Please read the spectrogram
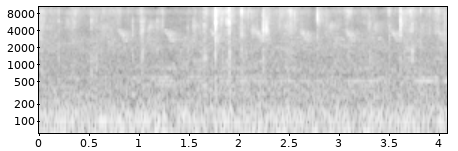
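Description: Rustling and crinkling of a disposable diaper being fastened around a baby macaque, with scattered sharp crackles over a low steady rumble.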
